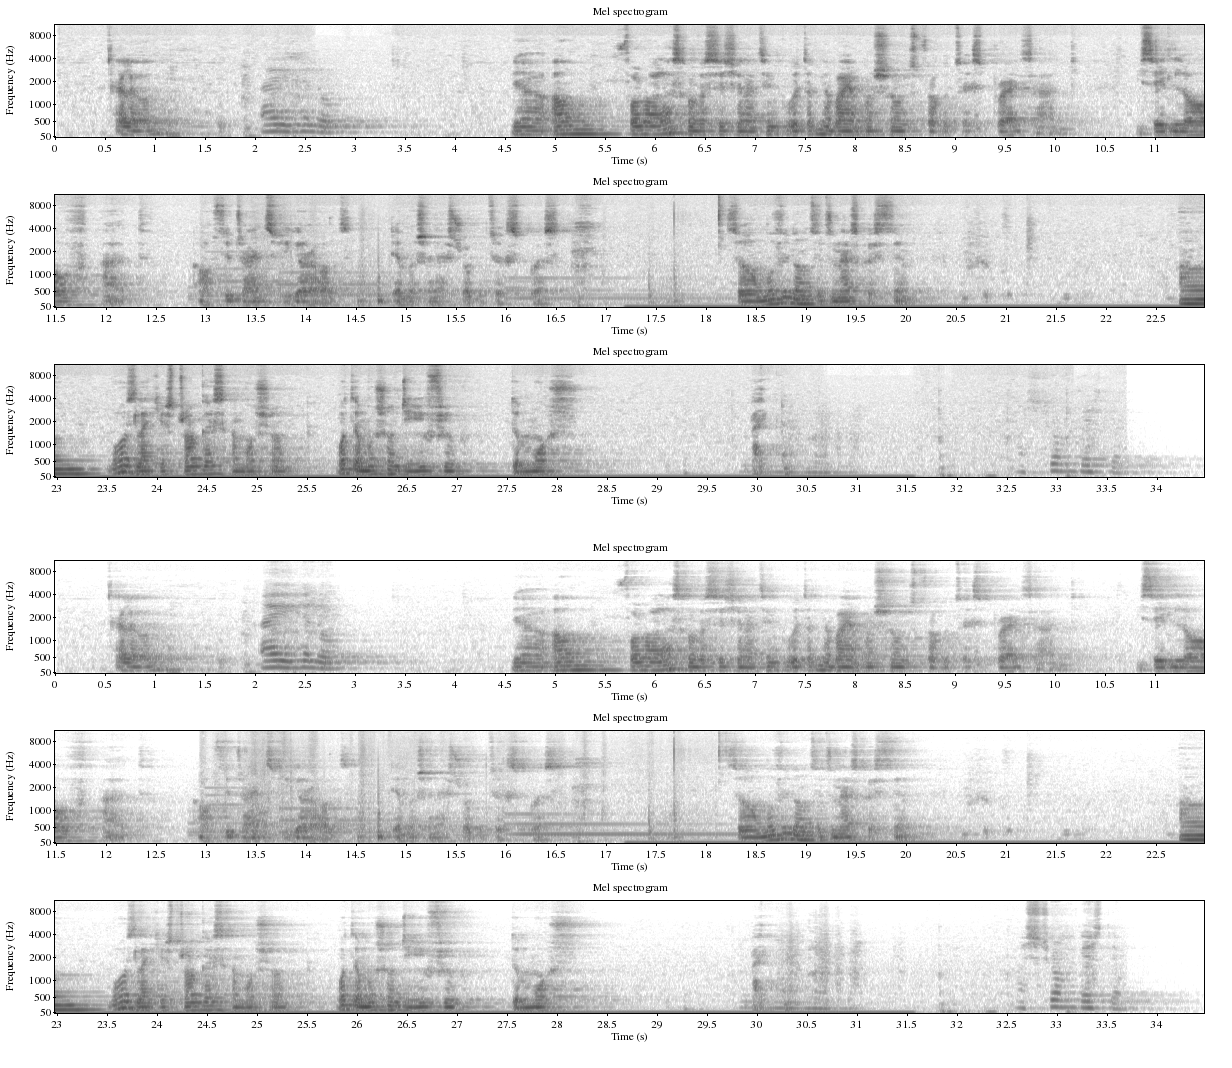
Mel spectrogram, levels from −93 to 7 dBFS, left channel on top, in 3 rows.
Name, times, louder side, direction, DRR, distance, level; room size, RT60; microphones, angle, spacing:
voice 1, 0.5-1.2 1.9-2.0 4.6-10.1 10.8-12.4 12.9-14.5 14.8-16.9 18.1-20.1 20.5-21.3 22.6-25.4 25.8-27.1 27.5-28.2 29.9-30.3, left 4 dB, 65° left, 1.1 m, -34 dB
voice 2, 2.0-2.9 29.8-31.0 32.6-33.7, right 4 dB, 75° right, 1.5 m, -45 dB
sound 1, 12.8-18.4, right 2 dB, 35° right, 4.5 m, -53 dB
sound 2, 12.9-18.1, right 1 dB, 15° right, 1.0 m, -50 dB
sound 3, 17.2-31.6, left 2 dB, 35° left, 0.7 m, -43 dB
25.0 x 24.5 x 8.5 m
head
